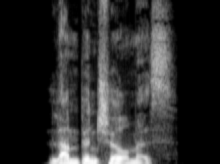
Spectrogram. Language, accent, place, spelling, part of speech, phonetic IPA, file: German, Germany, Berlin, Lampenschirmes, noun, [ˈlampn̩ˌʃɪʁməs], De-Lampenschirmes.ogg
- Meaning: genitive singular of Lampenschirm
